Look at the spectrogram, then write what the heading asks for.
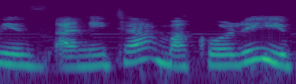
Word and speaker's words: Makori: to be here um my name is Anita McCory you pronounced it very well and I am from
